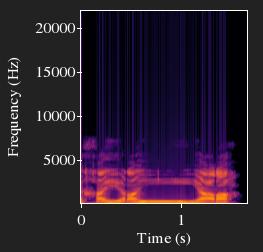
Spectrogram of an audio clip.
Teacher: میں ملائیں گے، یہ بھی ادغام بغنہ کی مثال ہے کہ یہاں پر بھی ادغام ہو رہا ہے اور ساتھ میں غنہ بھی ہوگا، یعنی ناک میں آواز بھی جائے گی · را کو موٹا پڑھیں گے کیونکہ اس پر تنوین ہے، زبر ہے · خیر میں خا کے بعد یا ہے تو اس کو ایک تھوڑا سا کھینچ کے پڑھیں گے ، اس کے بعد را ہے، را کو موٹا پڑھیں گے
